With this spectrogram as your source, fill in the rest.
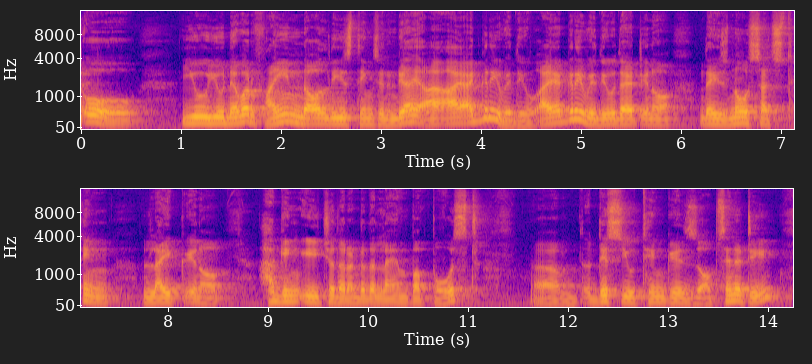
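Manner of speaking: normal talking voice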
